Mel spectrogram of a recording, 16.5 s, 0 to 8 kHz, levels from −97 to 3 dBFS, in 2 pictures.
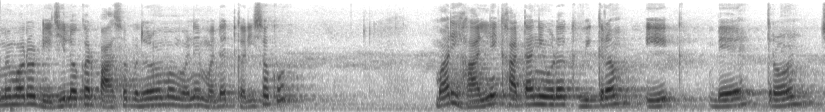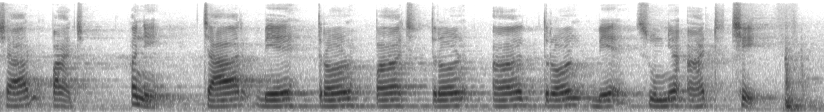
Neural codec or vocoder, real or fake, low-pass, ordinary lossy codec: none; real; 7.2 kHz; none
